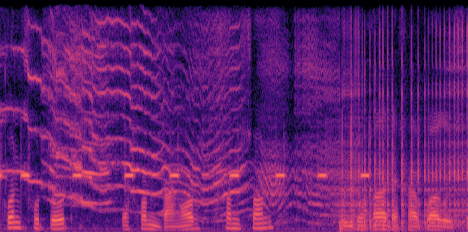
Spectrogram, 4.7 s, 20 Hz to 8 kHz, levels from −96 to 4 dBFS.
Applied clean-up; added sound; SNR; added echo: none; Telephone + Squeak; -1 dB; none.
